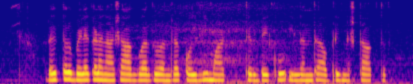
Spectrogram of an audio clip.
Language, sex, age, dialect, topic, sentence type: Kannada, female, 18-24, Northeastern, agriculture, statement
